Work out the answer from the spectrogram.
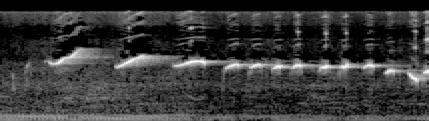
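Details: White-rumped shama giving a loud, clear lure song meant to trigger singing: rising and falling pure whistles, then a quick run of about ten short, even whistled notes at one pitch, ending on a dropping note.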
